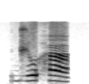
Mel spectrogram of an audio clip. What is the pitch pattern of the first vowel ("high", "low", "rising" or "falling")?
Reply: high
